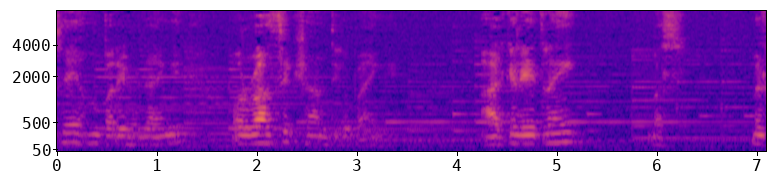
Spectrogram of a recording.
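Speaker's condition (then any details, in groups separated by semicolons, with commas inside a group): Cerebral palsy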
